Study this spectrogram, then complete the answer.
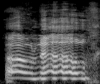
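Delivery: hammed-up screams of a man being mauled; panicked screaming. Gary screaming as Cujo bites him, high terrified shrieks.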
